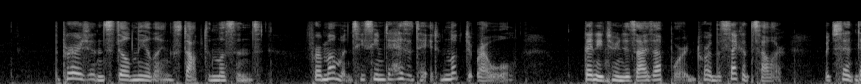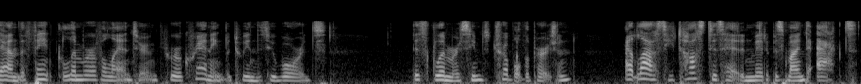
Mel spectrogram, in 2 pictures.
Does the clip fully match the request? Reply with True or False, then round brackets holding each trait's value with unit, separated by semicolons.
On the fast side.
True (220 wpm)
